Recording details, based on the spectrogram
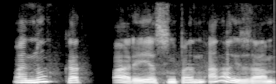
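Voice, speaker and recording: Over a dry, close sound with no echo, a man talks at a fairly slow pace with lively intonation and a dark, mellow tone. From Brazil, Salvador, Bahia. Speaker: writer and actor. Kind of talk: TV interview. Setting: TV studio.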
